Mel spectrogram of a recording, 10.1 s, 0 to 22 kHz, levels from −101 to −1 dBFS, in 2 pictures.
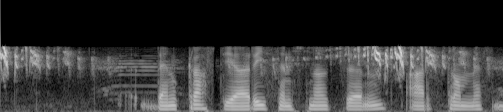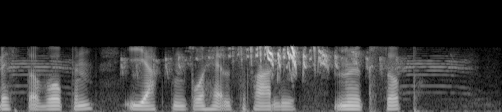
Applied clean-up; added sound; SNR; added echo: none; Bird; -3 dB; none.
